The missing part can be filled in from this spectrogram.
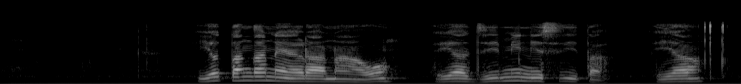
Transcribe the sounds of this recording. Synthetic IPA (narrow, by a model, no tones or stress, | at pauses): jɔt̪ʼaŋɡanɛɺanaɦɔ | jad͡ziminisit̪ʼa | ja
